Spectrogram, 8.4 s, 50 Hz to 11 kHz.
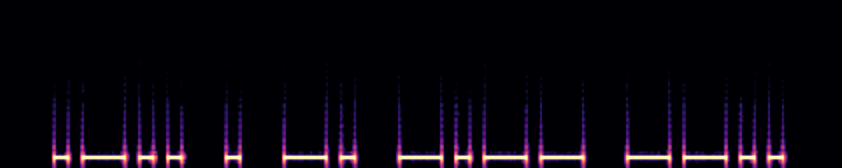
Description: Morse code, heard as a keyed tone, about 8 wpm, 800 Hz. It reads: LENYZ
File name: LEZIONI / 8 YJ45 / 8 Y 8wpm 3245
